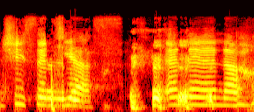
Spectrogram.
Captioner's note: laugh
